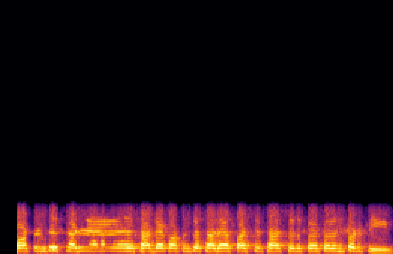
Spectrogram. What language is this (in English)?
Marathi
